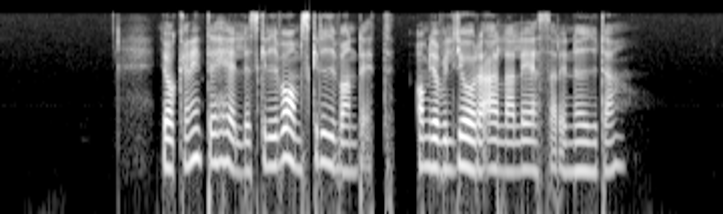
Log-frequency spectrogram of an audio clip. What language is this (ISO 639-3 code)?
swe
